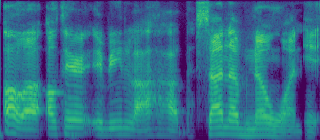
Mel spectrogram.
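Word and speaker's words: Altaïr Ibn-La'Ahad: Oh, Altair ibn Lahad.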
